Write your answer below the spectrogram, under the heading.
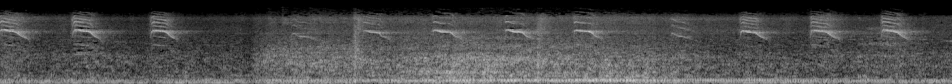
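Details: A Shikra calls from a high tree beside a busy road in Mysore, giving sharp, high, downslurred notes repeated about once a second over steady rushing traffic and a low hum, recorded on a mobile phone.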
